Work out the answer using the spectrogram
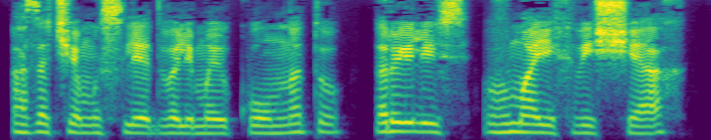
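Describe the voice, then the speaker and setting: A woman voicing a cold, stern male inquisitor who speaks slowly and measuredly, in an audiobook. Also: lowish voice, no room sound, clean studio sound, lightly acted. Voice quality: slow, measured, icy. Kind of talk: audiobook character voice.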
